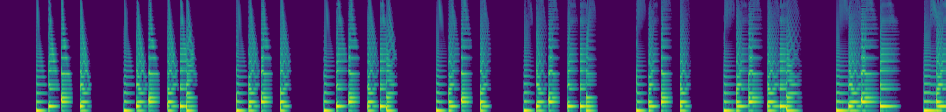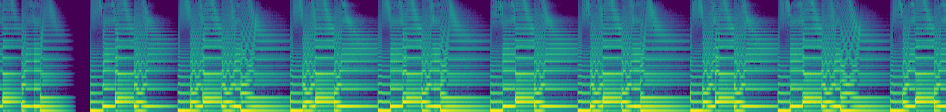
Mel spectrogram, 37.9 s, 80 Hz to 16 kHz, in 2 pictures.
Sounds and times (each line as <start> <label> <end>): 22.7 modular synth 37.8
